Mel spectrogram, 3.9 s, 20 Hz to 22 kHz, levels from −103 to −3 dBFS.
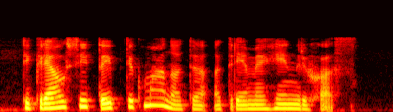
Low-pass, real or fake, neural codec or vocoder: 5.4 kHz; real; none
